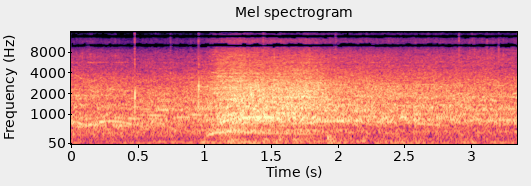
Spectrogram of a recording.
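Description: A crowd roars loudly as a rally ends.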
